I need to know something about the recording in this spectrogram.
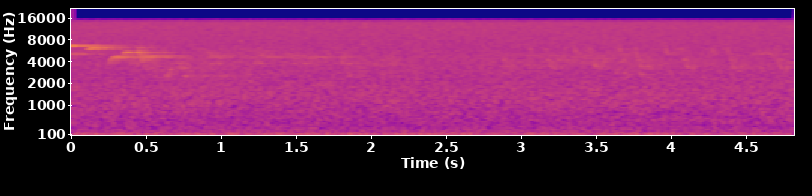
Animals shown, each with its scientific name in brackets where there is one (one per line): Red-eyed Vireo (Vireo olivaceus)
Brown Creeper (Certhia americana)
Louisiana Waterthrush (Parkesia motacilla)
Ovenbird (Seiurus aurocapilla)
